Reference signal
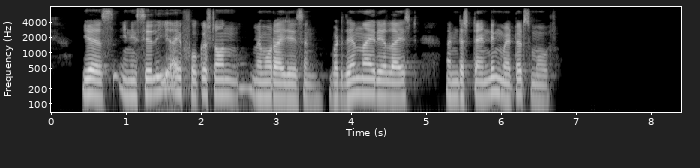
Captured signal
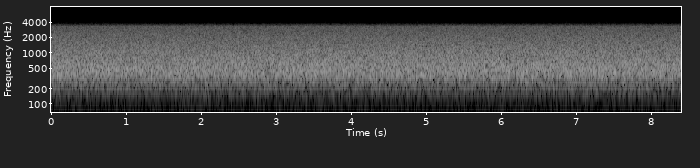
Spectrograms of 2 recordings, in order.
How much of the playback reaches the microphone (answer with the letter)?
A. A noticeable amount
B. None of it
B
